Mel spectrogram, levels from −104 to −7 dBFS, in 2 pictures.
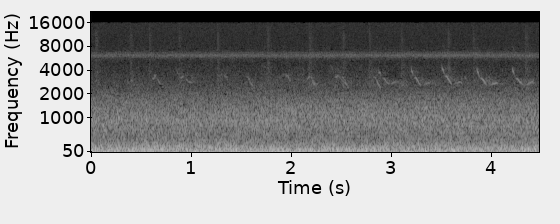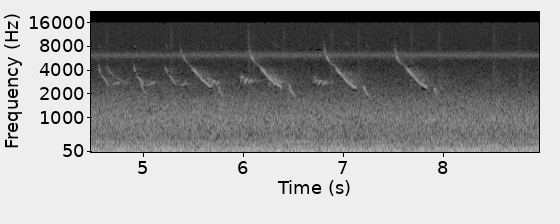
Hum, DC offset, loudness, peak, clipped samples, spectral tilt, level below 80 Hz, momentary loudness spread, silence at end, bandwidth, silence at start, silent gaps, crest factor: none; under 0.1%; -42 LUFS; -28 dBFS; under 0.1%; -5 dB/octave; -46 dBFS; 2 LU; 0 s; 16 kHz; 0 s; none; 12 dB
